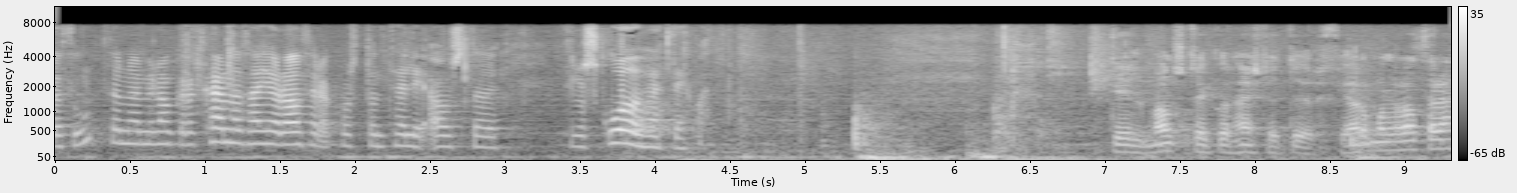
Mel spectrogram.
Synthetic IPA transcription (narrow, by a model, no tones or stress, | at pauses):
θuθɛnːaɛmjɪlawŋkaɾaðkʰanːaθaðçjawɾaːwθejɾa̰kʰvɔr̥t̪hant̪ʰɛlːɪʔaːwst̪aːðʏ | t̪ʰɪlaðskɔːðaθɛht̪aehkva | t̪ʰɪlmawlst̪ʰœkʏɾ̥hajst̪ʏt̪ʏɾ̥fjaɾmɔlaɾawθeɾa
